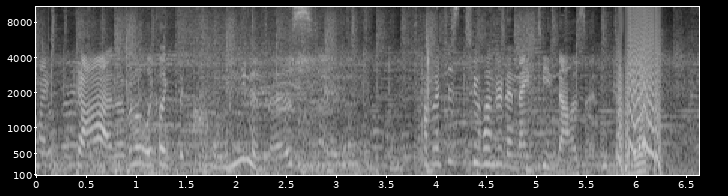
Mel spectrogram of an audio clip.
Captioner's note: record screeches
